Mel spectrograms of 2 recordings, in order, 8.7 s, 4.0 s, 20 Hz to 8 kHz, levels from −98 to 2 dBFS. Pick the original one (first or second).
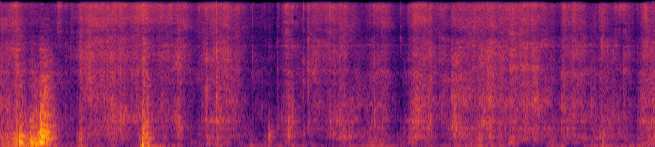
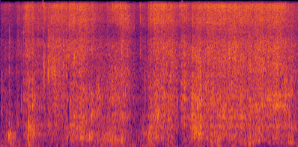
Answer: second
